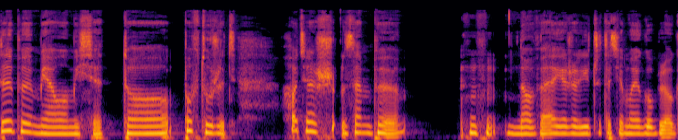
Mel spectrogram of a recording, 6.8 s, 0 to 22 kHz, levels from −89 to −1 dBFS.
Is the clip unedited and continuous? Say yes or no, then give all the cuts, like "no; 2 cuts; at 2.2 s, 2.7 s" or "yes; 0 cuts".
no; 1 cut; at 3.3 s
